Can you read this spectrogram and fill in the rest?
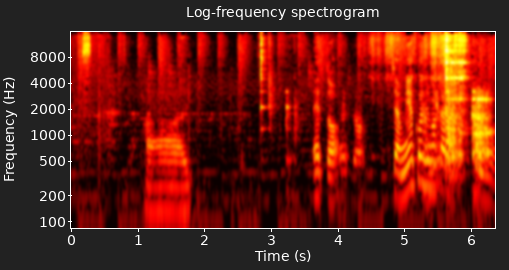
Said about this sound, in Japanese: ちょっとあの、レストランからね、お送りしているので、なんかいろんな音が入ってますけれども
